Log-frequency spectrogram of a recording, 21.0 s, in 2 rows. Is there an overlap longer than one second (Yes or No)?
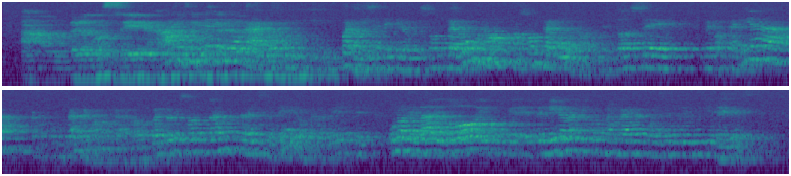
Yes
